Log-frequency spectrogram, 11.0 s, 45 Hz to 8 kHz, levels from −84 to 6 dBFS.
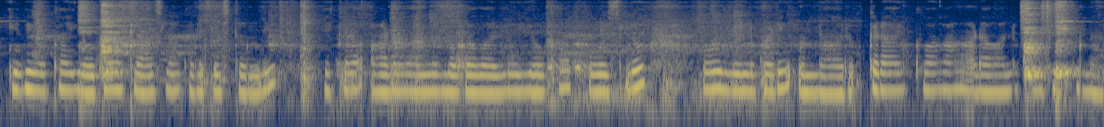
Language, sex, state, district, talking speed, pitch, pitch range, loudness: Telugu, female, Andhra Pradesh, Anantapur, 100 wpm, 195 Hz, 190-205 Hz, -21 LUFS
